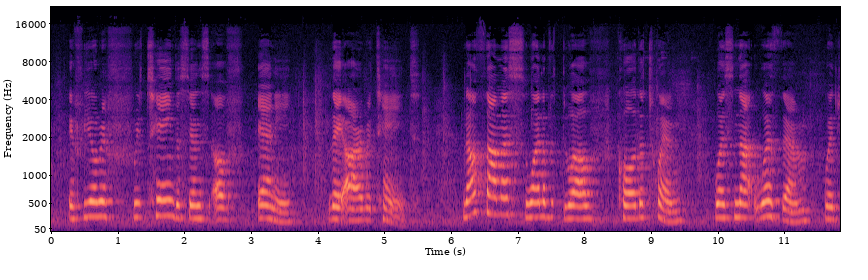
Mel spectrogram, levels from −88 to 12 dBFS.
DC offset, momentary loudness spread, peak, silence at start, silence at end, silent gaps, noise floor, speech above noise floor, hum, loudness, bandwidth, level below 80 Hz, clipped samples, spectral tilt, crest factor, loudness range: under 0.1%; 15 LU; 0 dBFS; 0 s; 0 s; none; -38 dBFS; 22 dB; none; -16 LUFS; 15.5 kHz; -60 dBFS; under 0.1%; -4.5 dB/octave; 16 dB; 3 LU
